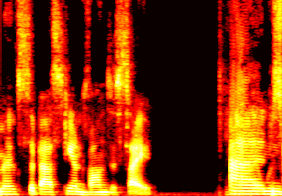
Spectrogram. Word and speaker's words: Van de Sype: Today we have the pleasure of speaking with a great producer by the name of Sebastian Vandesight. And I was wondering how to pronounce that. Vandesite.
